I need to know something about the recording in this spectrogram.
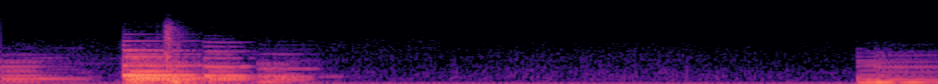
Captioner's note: light upbeat music playing; fridge door closing; playing lightly on piano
